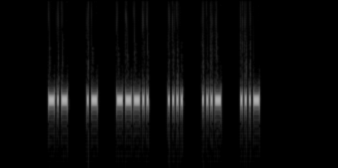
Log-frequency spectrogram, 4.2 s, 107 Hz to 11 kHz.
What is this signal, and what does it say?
Morse code, heard as a keyed tone, about 46 wpm, spaced as for 26 wpm, 700 Hz. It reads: KA8HVV
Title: USA Call Signs - 6 Characters - 3x Character Spacing - 45wpm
